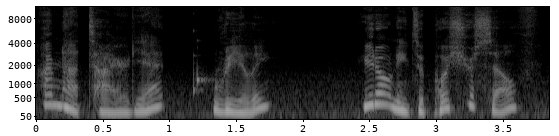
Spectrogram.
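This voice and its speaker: Low-voiced, thoughtful young scholar ranger. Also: female voice, sing-song, warm tone, slight background noise. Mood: gently concerned. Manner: measured, articulate, earnest. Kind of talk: anime game voice acting. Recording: music behind the voice. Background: background music.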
